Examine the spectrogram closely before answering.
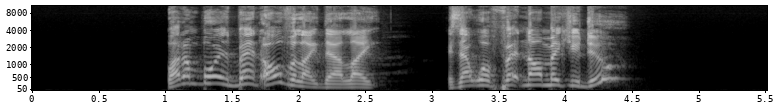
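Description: A young man speaks with animation into a microphone.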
